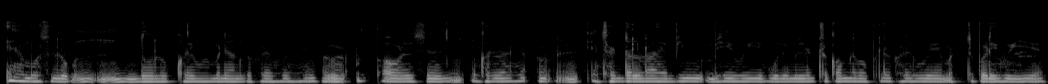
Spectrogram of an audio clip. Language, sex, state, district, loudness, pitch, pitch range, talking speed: Hindi, male, Jharkhand, Sahebganj, -33 LUFS, 135 Hz, 135-140 Hz, 45 wpm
